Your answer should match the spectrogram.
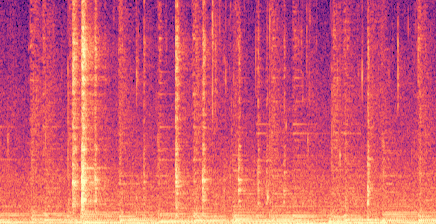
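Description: Background music with held instrumental notes, over which a glass bowl clinks sharply against the rim of a metal colander about a second in, followed by a few lighter clinks as marinated fish is tipped into it.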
